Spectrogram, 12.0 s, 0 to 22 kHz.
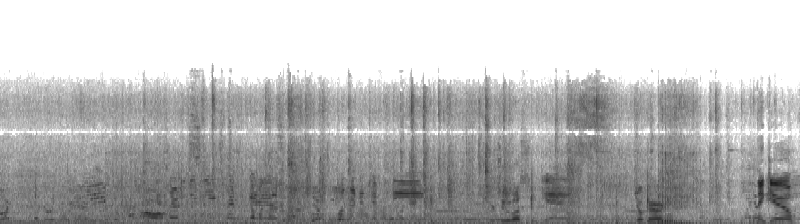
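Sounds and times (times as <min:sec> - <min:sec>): vehicle engines rumbling: 0:00.0 - 0:12.0.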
